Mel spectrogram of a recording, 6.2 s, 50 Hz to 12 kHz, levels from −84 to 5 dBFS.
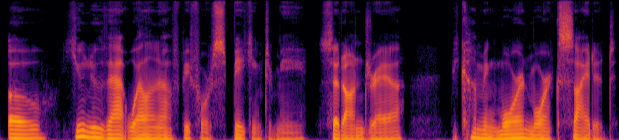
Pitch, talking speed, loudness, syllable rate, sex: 90 Hz, 165 wpm, -20 LUFS, 4.8 syllables/s, male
